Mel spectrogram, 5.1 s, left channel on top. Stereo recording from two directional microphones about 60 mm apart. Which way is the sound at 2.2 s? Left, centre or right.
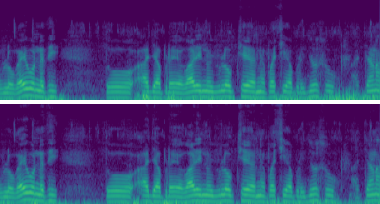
Right.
